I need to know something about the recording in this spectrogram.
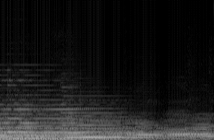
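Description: Grand piano and bassoon playing classical chamber music together, the bassoon holding long notes over the piano.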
